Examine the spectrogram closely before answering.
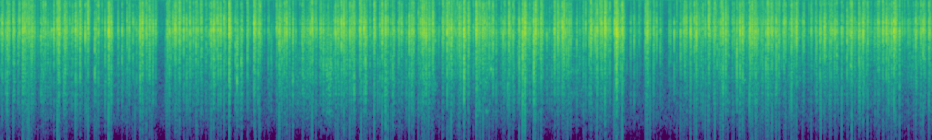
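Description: Campfire of resinous pine kindling and brush crackling, a dense, fast stream of sharp snaps.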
